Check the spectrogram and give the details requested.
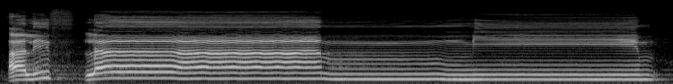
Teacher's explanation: lam dibaca panjang lah selama enam harakat kemudian mim dibaca ditahan tidak boleh tergesa-gesa karena setelah mim mati diikuti oleh huruf mim sehingga berlaku hukum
